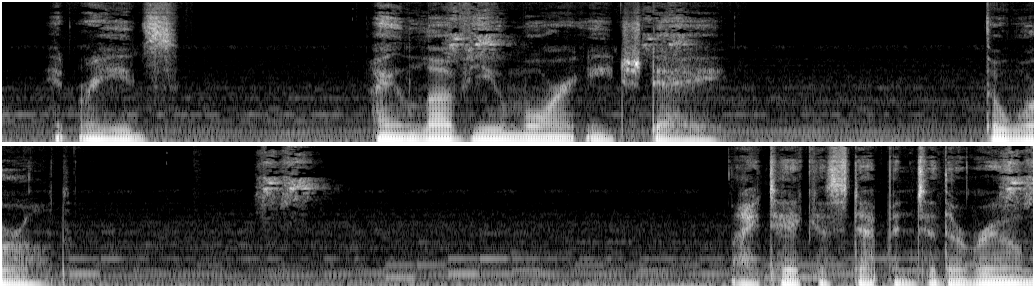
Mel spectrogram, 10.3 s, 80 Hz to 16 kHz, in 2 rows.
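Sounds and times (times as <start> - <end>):
speech: 0.2 - 1.0, 1.8 - 3.7, 4.9 - 5.6, 6.4 - 6.7, 8.8 - 10.3
high-pitched bird call inside a house: 6.4 - 6.8.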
